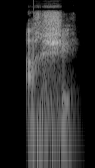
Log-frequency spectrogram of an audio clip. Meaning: bow (rod used for playing stringed instruments)
- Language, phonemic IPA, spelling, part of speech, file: French, /aʁ.ʃɛ/, archet, noun, LL-Q150 (fra)-archet.wav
